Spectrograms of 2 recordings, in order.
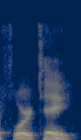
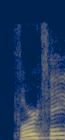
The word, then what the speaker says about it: forte: you gamer guy Forte Forte is pronounced Forte not Fort like if you're saying it like is like yeah that's my forte it wouldn't be makes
